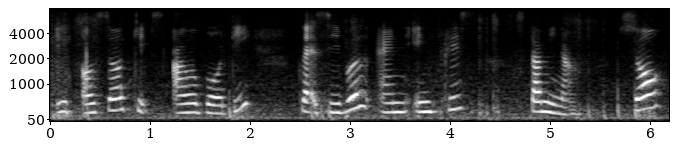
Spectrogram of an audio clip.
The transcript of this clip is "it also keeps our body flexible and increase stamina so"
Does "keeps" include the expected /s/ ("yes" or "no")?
yes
